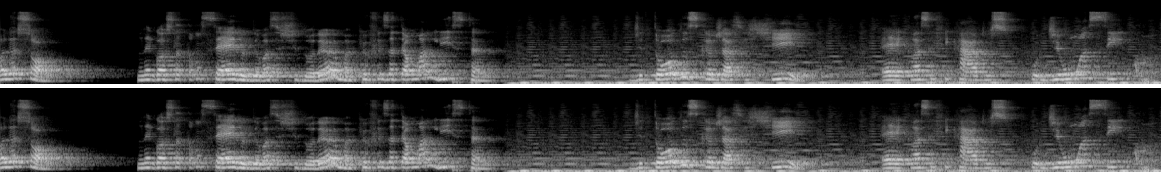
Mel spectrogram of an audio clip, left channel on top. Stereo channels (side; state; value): both; identical; correlation 1.00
